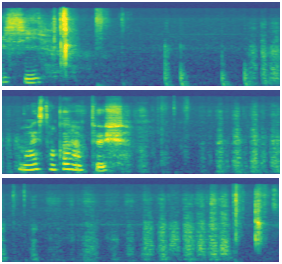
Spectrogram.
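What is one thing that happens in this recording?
A glue stick rubs across paper.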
